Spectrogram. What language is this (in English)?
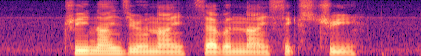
English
